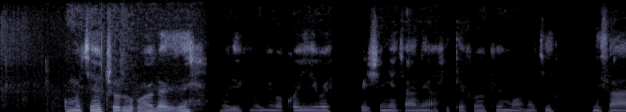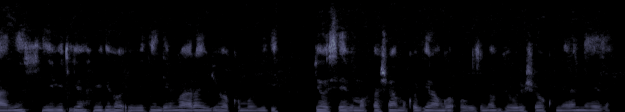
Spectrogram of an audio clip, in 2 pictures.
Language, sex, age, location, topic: Kinyarwanda, male, 25-35, Kigali, health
